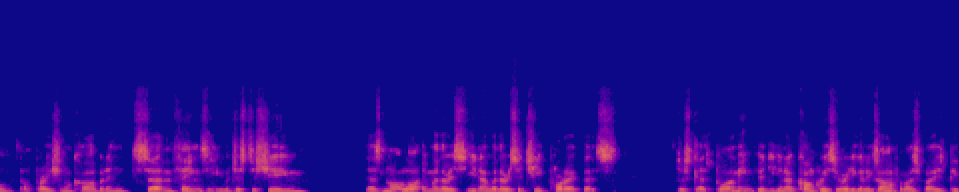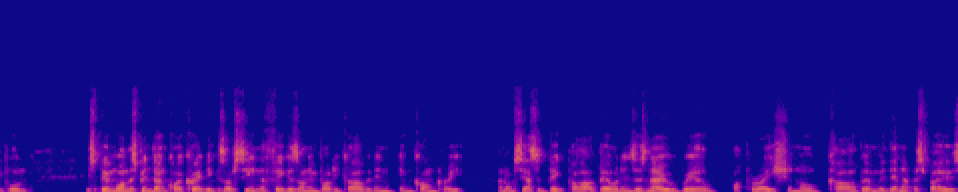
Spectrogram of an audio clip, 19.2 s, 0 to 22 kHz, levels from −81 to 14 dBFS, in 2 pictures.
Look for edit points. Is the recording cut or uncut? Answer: uncut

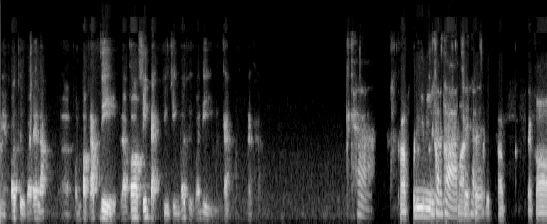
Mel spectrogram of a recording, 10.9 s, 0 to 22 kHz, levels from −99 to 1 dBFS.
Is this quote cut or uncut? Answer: cut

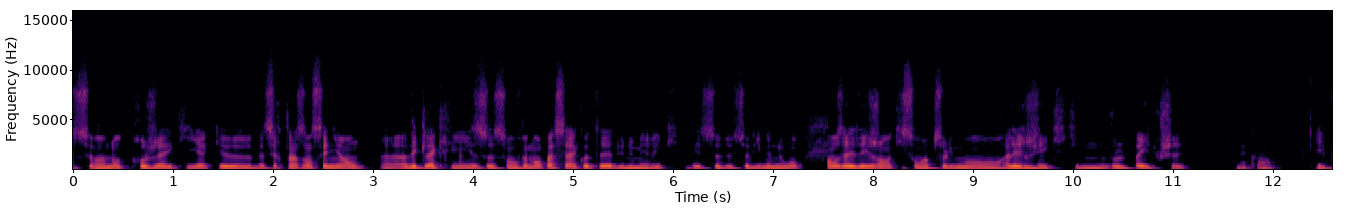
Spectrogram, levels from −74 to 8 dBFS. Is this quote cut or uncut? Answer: cut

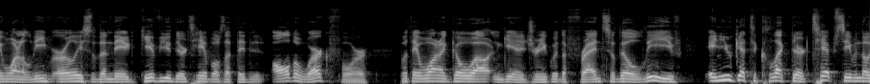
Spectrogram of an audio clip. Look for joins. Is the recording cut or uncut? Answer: uncut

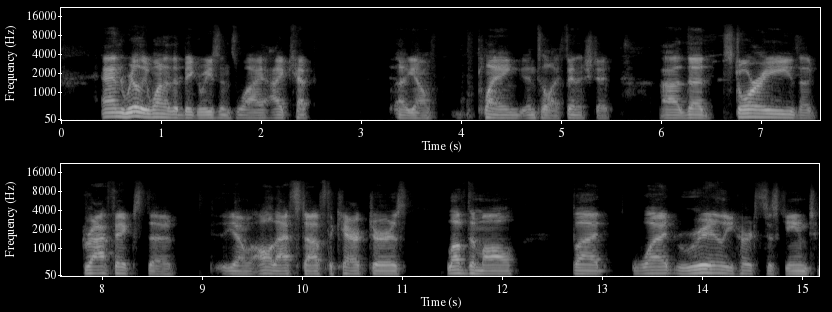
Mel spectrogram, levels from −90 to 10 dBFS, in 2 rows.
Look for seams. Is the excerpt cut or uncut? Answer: uncut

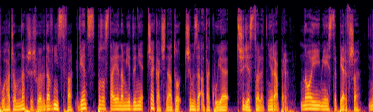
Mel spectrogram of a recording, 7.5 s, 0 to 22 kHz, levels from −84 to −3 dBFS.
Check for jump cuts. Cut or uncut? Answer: uncut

